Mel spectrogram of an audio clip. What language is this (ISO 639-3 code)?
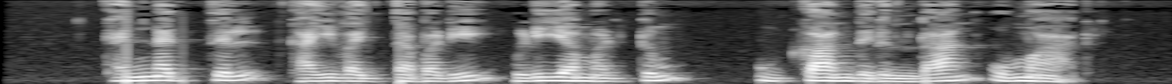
tam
